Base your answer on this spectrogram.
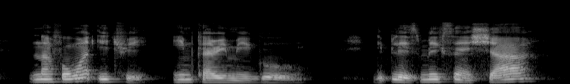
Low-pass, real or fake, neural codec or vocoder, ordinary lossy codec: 7.2 kHz; real; none; none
